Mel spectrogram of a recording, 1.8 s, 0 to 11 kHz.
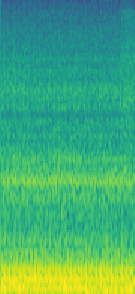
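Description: A Ducati StreetFighter V4 motorcycle engine running close and loud, a steady low throbbing drone with a buzzy mechanical edge and no talk.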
